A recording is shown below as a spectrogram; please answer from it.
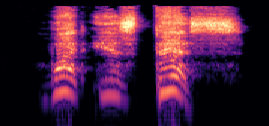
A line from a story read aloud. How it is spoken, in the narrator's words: his voice thunders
